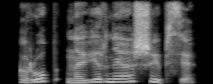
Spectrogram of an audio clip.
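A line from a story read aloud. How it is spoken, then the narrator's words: Slow speech. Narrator (Russian): медленно произнесла я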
